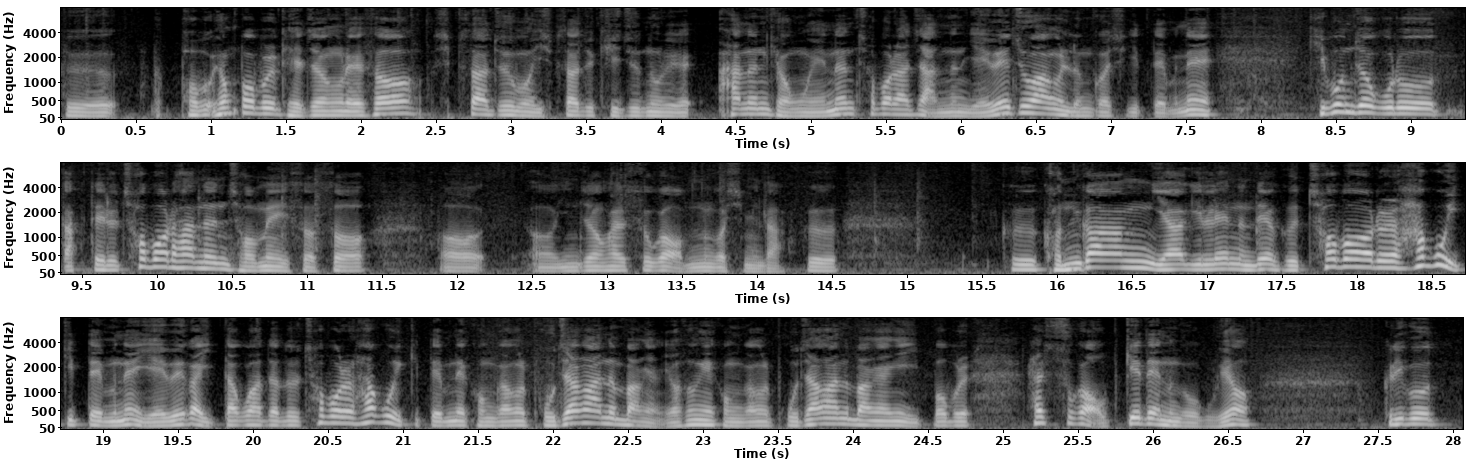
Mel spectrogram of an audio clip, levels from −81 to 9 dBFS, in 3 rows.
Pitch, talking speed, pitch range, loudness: 120 Hz, 325 characters per minute, 105-145 Hz, -16 LUFS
